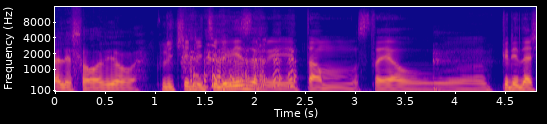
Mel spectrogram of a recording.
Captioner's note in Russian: смеется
